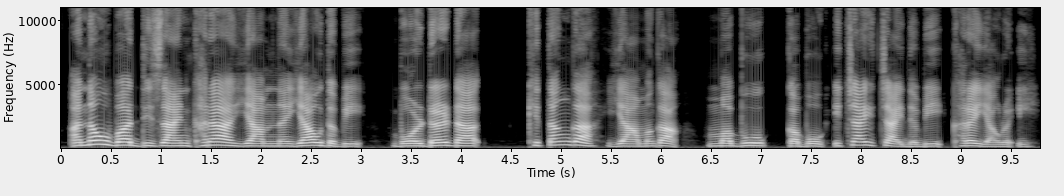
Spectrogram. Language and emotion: Manipuri, neutral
